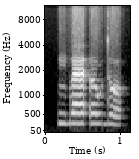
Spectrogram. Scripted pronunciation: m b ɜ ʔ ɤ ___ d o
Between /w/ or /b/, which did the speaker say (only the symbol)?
w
